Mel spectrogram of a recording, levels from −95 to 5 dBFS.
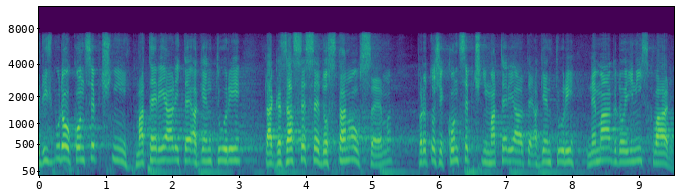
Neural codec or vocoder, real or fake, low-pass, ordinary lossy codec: none; real; 7.2 kHz; MP3, 96 kbps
